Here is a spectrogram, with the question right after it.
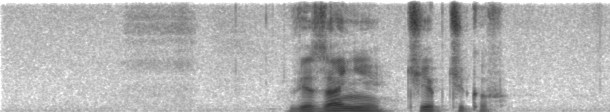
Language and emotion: Russian, neutral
